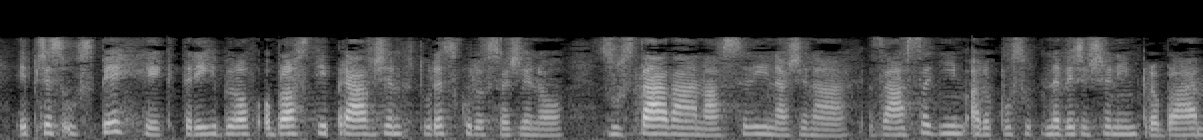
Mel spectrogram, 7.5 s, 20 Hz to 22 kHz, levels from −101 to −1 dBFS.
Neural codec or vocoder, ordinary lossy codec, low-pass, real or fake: none; AAC, 32 kbps; 7.2 kHz; real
